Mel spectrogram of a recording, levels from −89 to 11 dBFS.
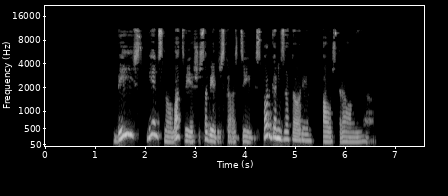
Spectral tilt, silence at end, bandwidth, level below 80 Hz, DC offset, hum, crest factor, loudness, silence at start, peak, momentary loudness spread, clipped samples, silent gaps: -4.5 dB/octave; 1.1 s; 11.5 kHz; -68 dBFS; under 0.1%; none; 20 dB; -22 LUFS; 1.4 s; -4 dBFS; 12 LU; under 0.1%; 1.97-2.02 s, 5.39-5.55 s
